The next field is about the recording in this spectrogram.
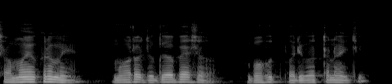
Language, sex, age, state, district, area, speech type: Odia, male, 60+, Odisha, Bhadrak, rural, spontaneous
